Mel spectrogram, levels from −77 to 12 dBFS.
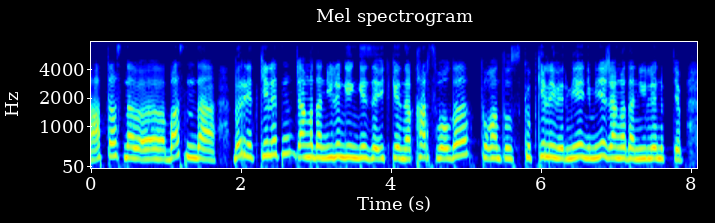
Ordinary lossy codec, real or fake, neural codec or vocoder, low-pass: none; real; none; 7.2 kHz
